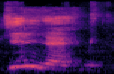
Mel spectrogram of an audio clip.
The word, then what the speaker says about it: Guilherme: G, Gilete, e com Gui, Guilherme. Olha a diferença da pronúncia. Olha o quanto o U entre G e I faz uma diferença nessa palavra.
